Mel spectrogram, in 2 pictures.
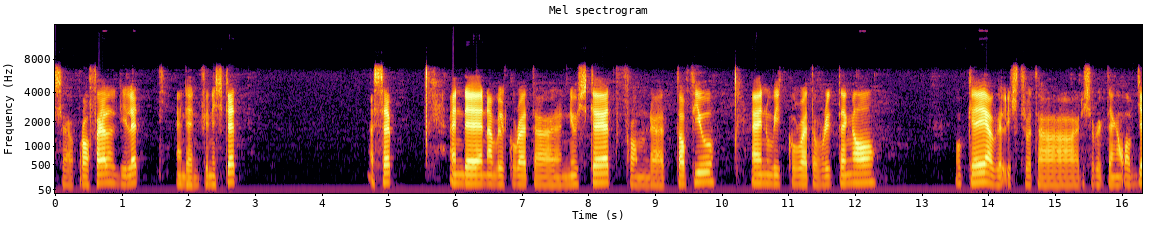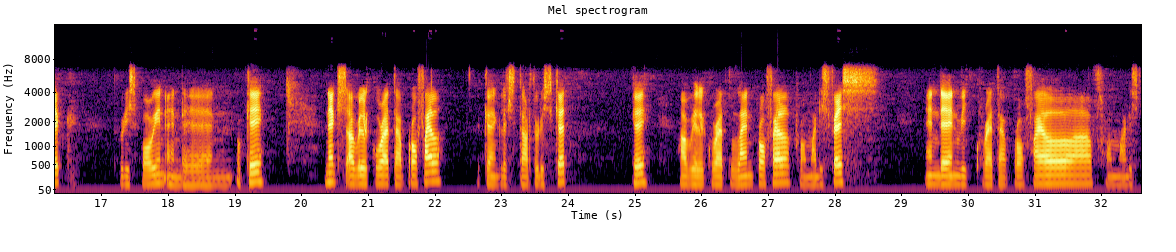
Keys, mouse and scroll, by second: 0.9 Delete, 2.2 click, 4.7 click, 7.4 click, 18.9 click, 20.2 middle click, 23.2 click, 28.8 middle click, 29.9 click.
